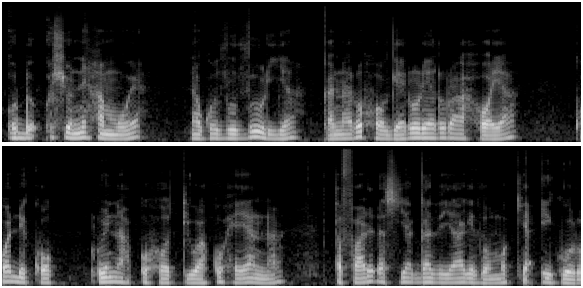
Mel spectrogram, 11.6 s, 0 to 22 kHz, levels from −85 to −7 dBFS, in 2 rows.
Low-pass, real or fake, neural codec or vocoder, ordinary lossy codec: 19.8 kHz; fake; codec, 44.1 kHz, 7.8 kbps, DAC; none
